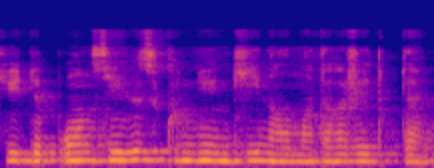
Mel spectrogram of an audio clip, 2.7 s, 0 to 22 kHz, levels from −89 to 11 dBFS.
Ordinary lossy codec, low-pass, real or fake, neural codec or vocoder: none; none; fake; vocoder, 22.05 kHz, 80 mel bands, Vocos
